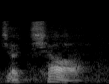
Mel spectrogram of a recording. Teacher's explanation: the long a doesn't remain because then the syllable becomes too heavy so the long a gets shortened into the short a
